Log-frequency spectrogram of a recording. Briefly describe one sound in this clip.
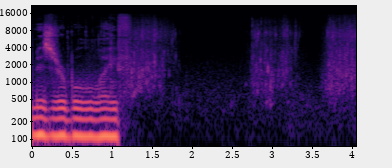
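A paddle splashes through water.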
